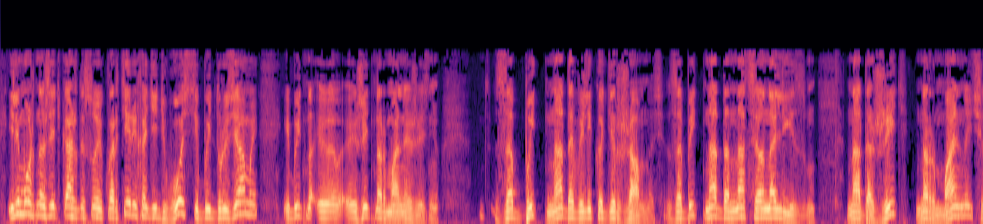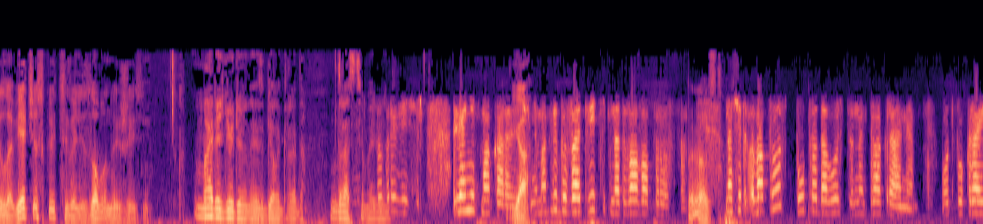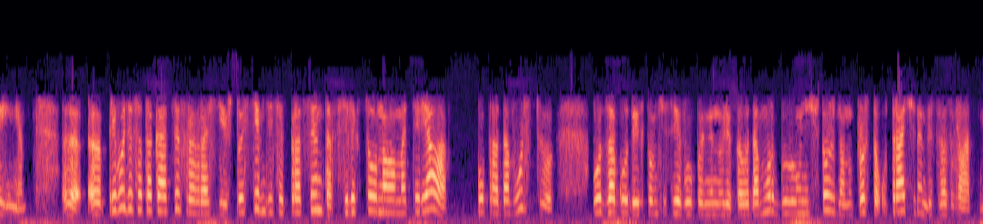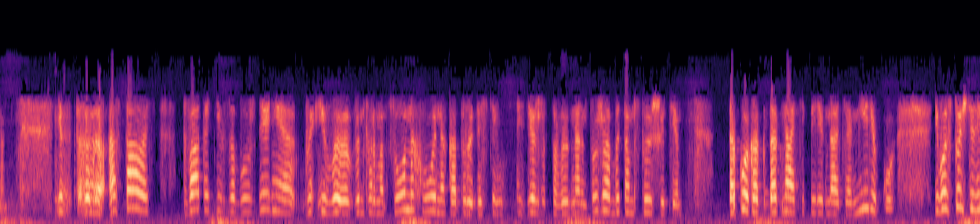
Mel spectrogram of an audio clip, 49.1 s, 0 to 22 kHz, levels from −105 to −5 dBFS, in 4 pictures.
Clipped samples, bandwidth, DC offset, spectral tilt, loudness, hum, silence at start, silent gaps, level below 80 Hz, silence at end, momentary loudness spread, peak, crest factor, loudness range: under 0.1%; 8.4 kHz; under 0.1%; -6 dB/octave; -22 LUFS; none; 0.1 s; none; -46 dBFS; 0 s; 15 LU; -4 dBFS; 20 dB; 7 LU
